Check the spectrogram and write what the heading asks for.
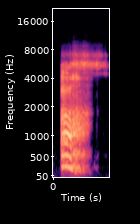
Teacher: सबसे ऊपर जो है, जो टॉप ऑफ थ्रोट है, गले का पार्ट, उसमें है ख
